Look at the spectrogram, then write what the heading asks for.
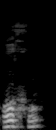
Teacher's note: Aquí se representa con este símbolo que en la escritura es el símbolo que se utiliza para representar la letra X, pero aquí en el alfabeto fonético internacional es el símbolo que se utiliza para representar una articulación velar, es decir, el cierre se produce o la estrechez se produce en la zona velar, fricativa, con forma de fricción y sin vibración de cuerdas vocales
